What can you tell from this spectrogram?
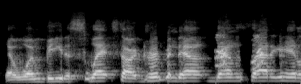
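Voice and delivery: normal talking voice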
